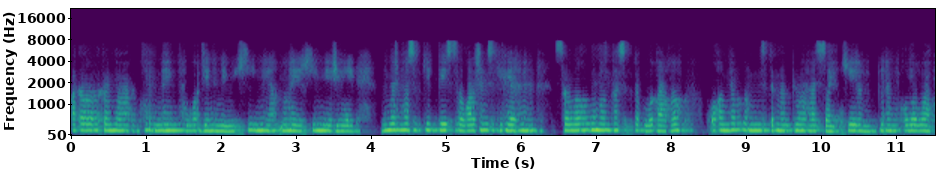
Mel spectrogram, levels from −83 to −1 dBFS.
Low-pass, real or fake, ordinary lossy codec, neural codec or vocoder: none; fake; none; codec, 16 kHz, 0.5 kbps, FreqCodec, smaller model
